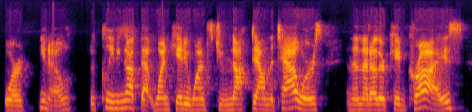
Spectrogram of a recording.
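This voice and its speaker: A woman's voice: fairly low pitch, normal speed, dry recording, dull audio. A woman, a special education teacher, chatting as a podcast guest and acting out the things she says to children in class. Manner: animated, acts out classroom phrases. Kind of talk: casual interview chat.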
